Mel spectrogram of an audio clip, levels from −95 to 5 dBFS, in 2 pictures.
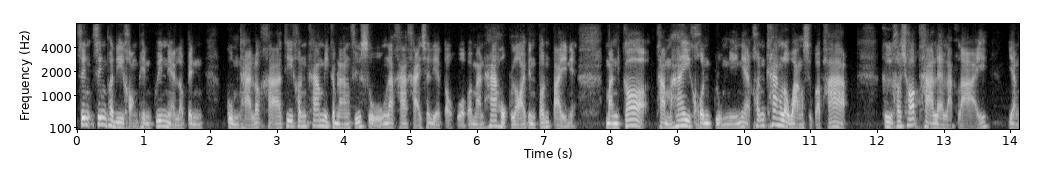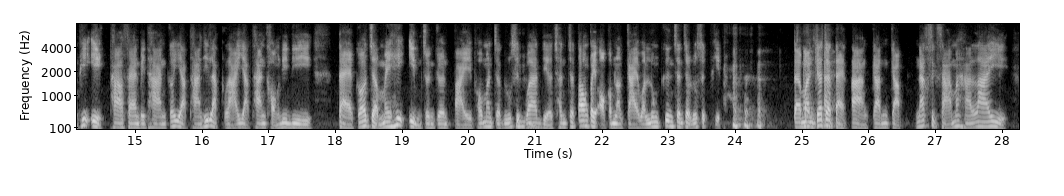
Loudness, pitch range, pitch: -19 LUFS, 105-140 Hz, 120 Hz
